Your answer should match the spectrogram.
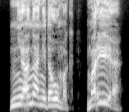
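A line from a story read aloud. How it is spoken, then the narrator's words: Roared. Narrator (Russian): взревел Манфред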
